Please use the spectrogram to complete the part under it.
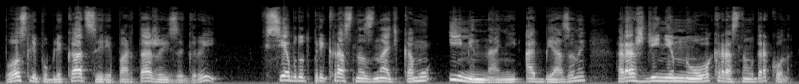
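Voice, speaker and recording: A man's voice: mid-range voice, lively intonation, a little fast, natural voice. A man voicing a wry, philosophical male game tester with dry, matter-of-fact remarks.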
